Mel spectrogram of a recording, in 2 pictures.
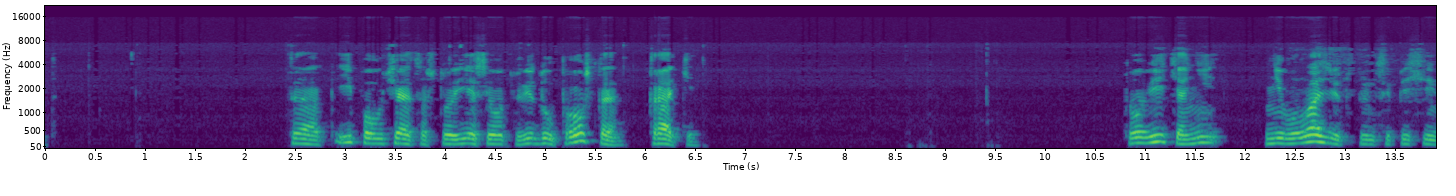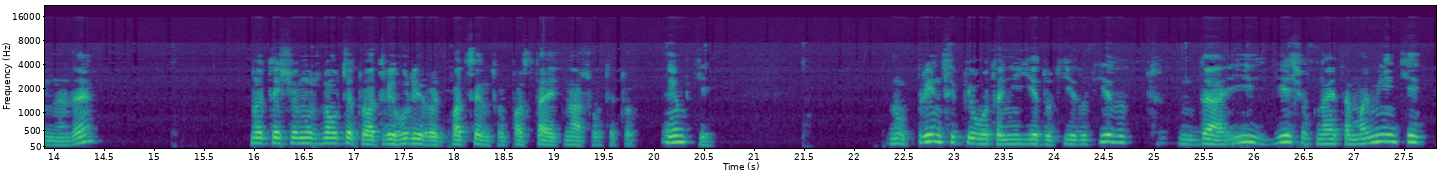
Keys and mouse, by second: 1.0-2.7 middle drag, 4.2 click, 5.0-5.8 middle drag, 6.8-8.8 drag, 8.9-9.5 shift+middle drag, 9.7-15.3 middle drag, 18.3-20.4 drag, 20.7-21.7 middle drag, 22.7-25.5 drag, 26.0-26.4 shift+middle drag, 26.7-27.8 middle drag.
